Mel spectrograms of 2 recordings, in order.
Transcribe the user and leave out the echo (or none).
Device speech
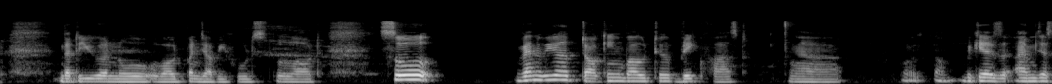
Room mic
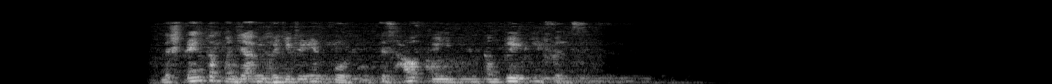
The strength of Punjabi vegetarian food is how filling and complete it feels.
